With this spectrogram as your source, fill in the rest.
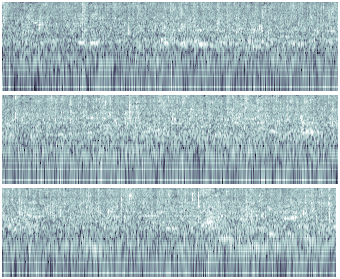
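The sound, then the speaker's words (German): A cast-iron fountain in the middle of a town square bubbles and splashes without pause, a steady, even rush of falling water, with a faint murmur of voices blended into the background. “Nur der gusseiserne Brunnen in der Mitte scheint übrig und sprudelt unaufhörlich, unbeirrt sein Wasser, unverrückbar, gleich wie das mächtig erhabene Münster.”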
